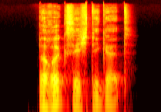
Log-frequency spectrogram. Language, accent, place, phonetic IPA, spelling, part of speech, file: German, Germany, Berlin, [bəˈʁʏkˌzɪçtɪɡət], berücksichtiget, verb, De-berücksichtiget.ogg
- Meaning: second-person plural subjunctive I of berücksichtigen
